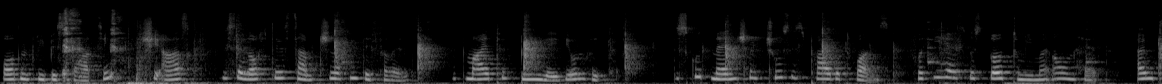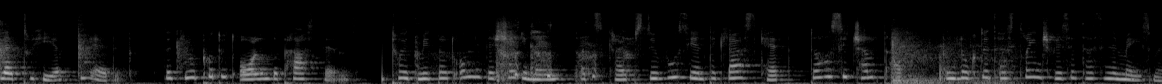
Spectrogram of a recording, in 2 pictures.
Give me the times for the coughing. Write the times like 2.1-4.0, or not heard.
0.6-1.3, 15.8-17.9.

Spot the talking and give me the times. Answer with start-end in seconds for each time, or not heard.
0.0-23.2.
